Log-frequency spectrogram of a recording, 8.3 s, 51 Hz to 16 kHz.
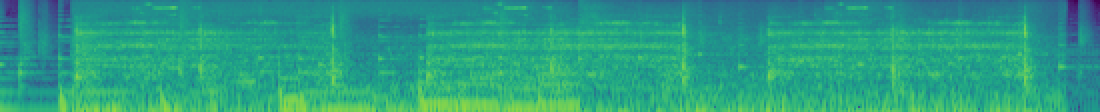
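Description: Autofocus motor of a Nikon AF-S 600mm f/4G ED VR lens with a 1.7x teleconverter fitted, whirring as it drives focus through its range in three runs of about two seconds each. There are short pauses between the runs and sharp clicks at the end stops.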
